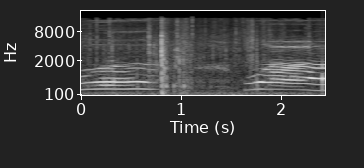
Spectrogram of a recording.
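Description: A child's voice holding a long, rising wordless sound, then a sharp click just under a second in, and the voice starting again near the end.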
